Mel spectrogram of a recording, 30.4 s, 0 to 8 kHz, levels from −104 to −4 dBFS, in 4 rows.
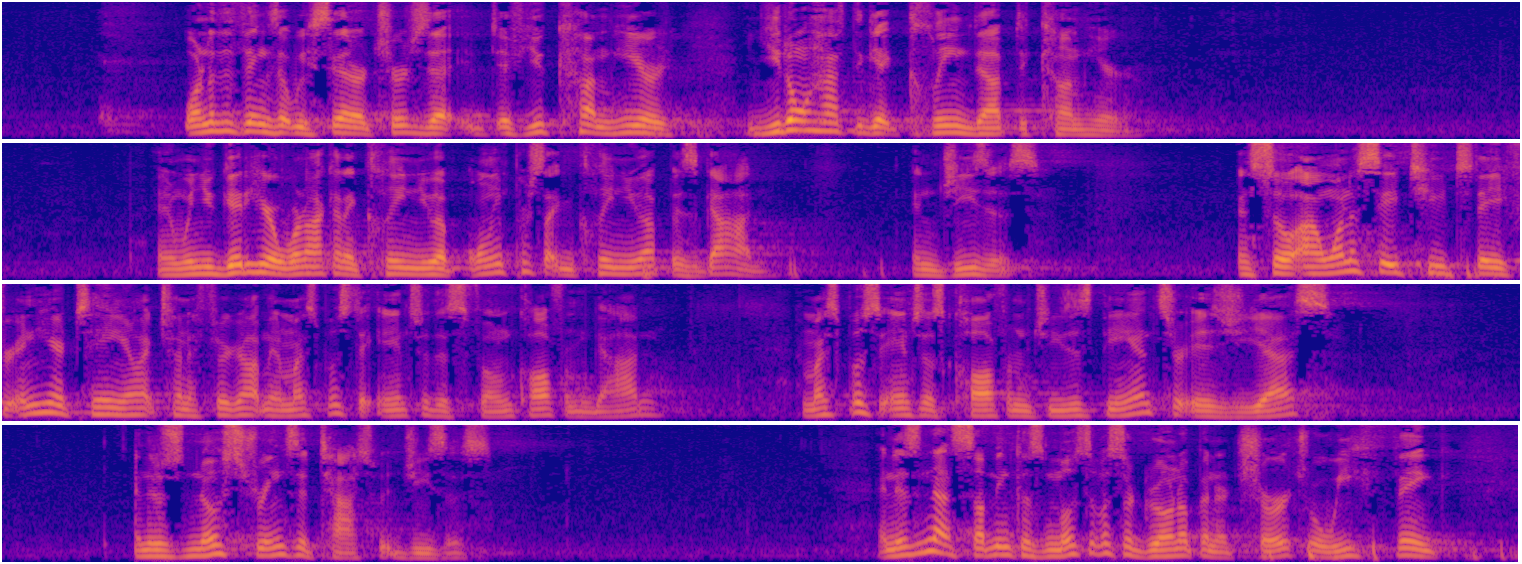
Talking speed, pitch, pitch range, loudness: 235 wpm, 140 Hz, 125-155 Hz, -39 LUFS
